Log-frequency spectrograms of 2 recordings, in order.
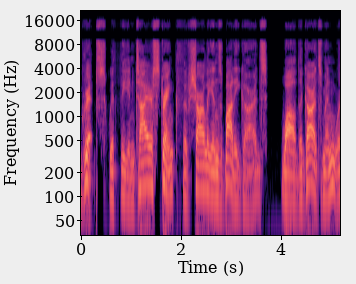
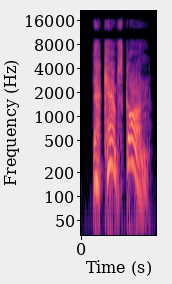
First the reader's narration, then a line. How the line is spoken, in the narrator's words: the runner panted, fierce with triumph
